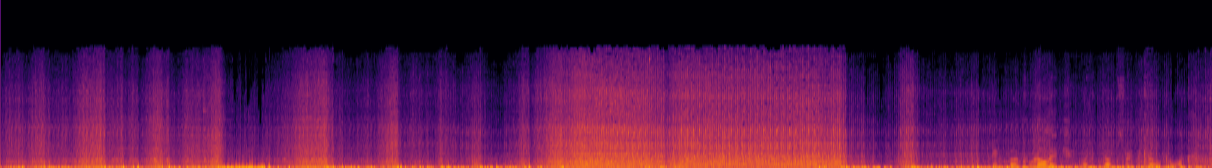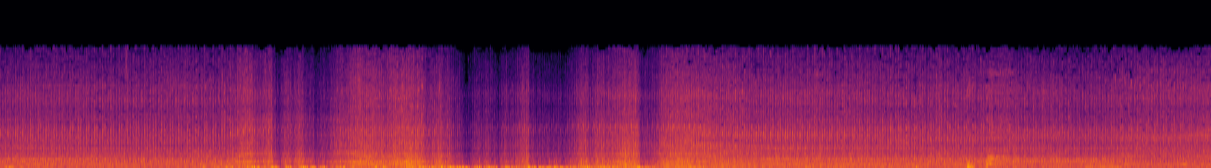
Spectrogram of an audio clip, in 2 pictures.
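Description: Motorcycle engine running at low road speed, with wind rumbling on the microphone; the noise swells and eases as the bike speeds up and slows through town streets, louder in the first several seconds and quieter near the end.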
